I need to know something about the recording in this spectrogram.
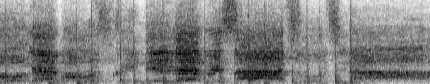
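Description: A choir singing, many voices together in harmony.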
